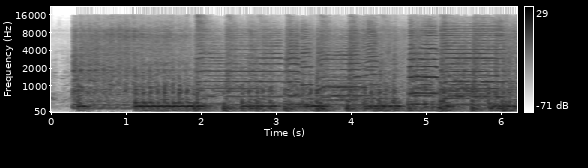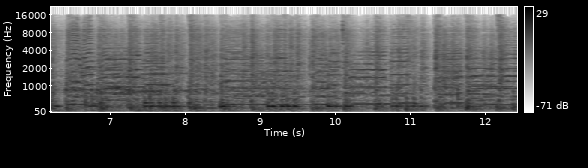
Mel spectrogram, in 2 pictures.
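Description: A school marching band strikes up, with bass drums, snare drums and surdos keeping a steady beat under trumpets and other brass. It enters just after the start and is at full volume by about a second in.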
